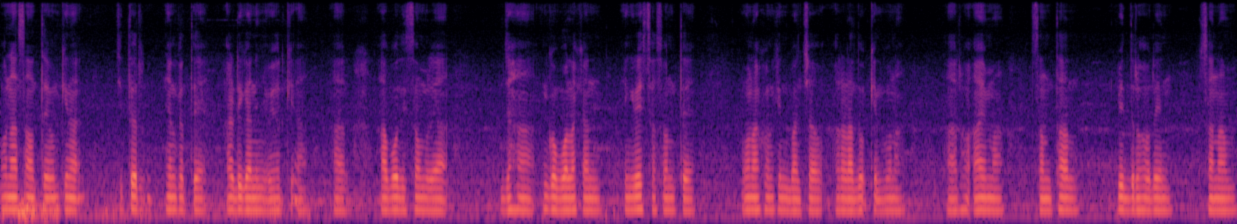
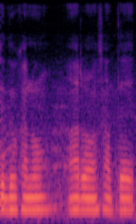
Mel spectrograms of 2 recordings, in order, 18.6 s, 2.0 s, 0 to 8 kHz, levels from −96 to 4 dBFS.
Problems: constant background noise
